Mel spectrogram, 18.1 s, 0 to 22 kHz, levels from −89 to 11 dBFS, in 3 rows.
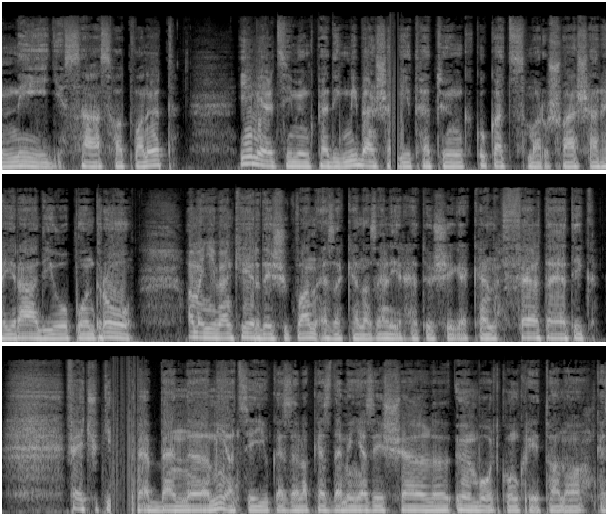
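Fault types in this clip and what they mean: Intermittent contact: the sound drops out abruptly with crackle at each edge and faint hiss in the gap, once for 79 ms at 3.83 s and again for 277 ms from 13.07 s, as a loose cable or plug briefly opens the line.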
